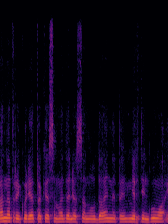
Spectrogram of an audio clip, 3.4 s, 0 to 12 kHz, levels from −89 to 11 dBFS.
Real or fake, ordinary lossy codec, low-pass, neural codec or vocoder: fake; Opus, 64 kbps; 10.8 kHz; codec, 24 kHz, 0.9 kbps, WavTokenizer, medium speech release version 1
